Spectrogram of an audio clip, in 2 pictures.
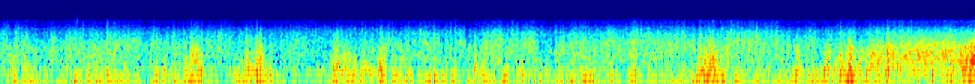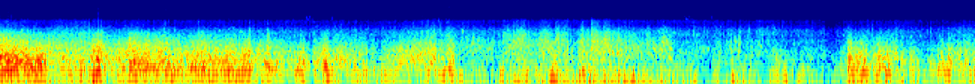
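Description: Mountain bike tyres crunch and rattle over a gravel road on a descent.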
